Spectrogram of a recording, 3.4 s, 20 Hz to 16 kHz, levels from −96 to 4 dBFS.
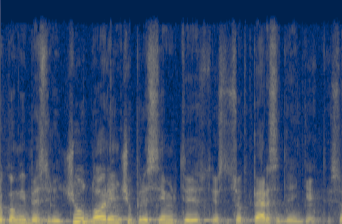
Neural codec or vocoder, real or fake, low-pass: none; real; 14.4 kHz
